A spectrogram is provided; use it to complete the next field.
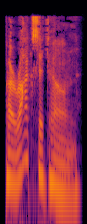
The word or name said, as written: paroxytone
